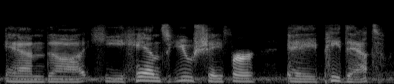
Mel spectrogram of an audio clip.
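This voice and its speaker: A man narrating a tabletop game as game master in a casual, improvised way, often halting to think aloud. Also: mid-range voice, bright, forceful tone, dull audio. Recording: clear background noise.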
